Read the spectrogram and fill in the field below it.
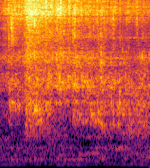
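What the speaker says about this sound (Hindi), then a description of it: "तो अब हम इसमें ऐड करेंगे पानी।" Water poured into a pot of mixed sprouted pulses for a sprout curry, a steady rushing pour lasting the whole moment, close and fairly loud, with no talking.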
